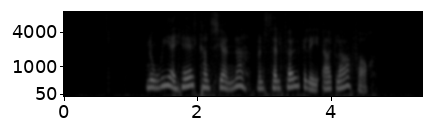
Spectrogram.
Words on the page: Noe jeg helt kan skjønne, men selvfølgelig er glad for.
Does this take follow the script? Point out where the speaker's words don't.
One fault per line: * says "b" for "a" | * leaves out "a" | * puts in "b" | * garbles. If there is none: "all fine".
all fine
